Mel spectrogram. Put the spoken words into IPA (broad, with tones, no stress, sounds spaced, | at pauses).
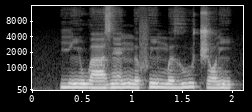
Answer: j ĩ˨ w a˨ z ɛ̃˦ ŋ ə˨ f ĩ˧ m ə˨ ɣ u˦ t͡ʃ ɔ˨ ɾ ĩ˨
